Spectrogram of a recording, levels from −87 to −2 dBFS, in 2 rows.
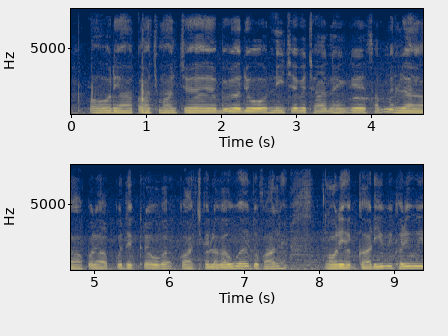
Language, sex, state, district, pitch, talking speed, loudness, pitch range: Hindi, male, Uttar Pradesh, Ghazipur, 145 Hz, 185 wpm, -26 LUFS, 140-150 Hz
